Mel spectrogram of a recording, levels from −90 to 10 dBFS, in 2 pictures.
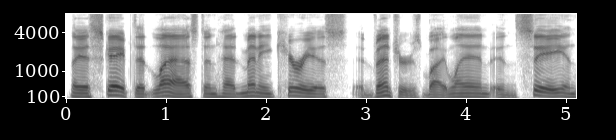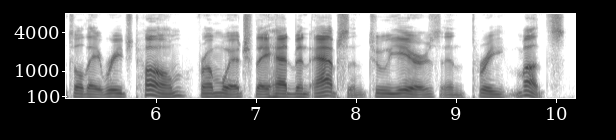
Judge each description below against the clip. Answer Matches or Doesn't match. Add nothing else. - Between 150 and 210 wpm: Matches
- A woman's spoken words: Doesn't match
